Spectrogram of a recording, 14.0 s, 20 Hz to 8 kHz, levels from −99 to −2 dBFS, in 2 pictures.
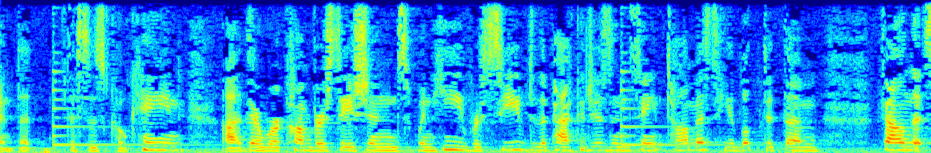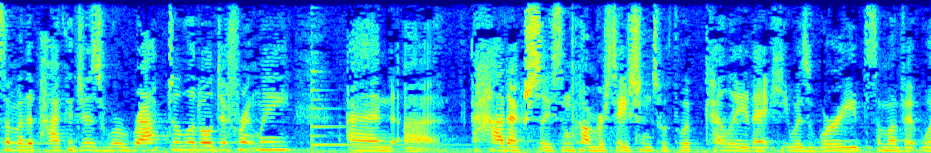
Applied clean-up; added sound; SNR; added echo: none; Plucked string instrument + Engine; 16 dB; none.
